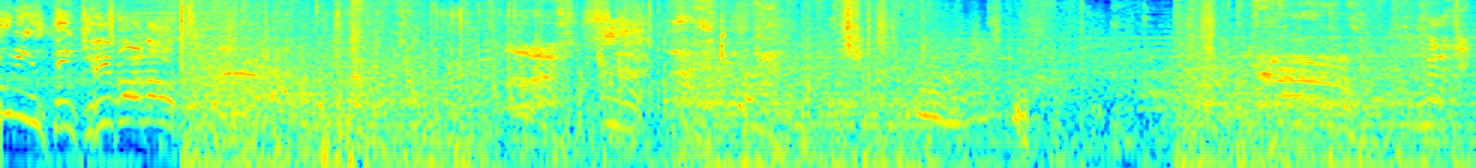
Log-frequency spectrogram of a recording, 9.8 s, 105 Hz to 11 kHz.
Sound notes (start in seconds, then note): 1.5 dramatic music; 2.0 gun rattles; 2.1 Mac thuds; 3.1 Mac groans; 6.1 dramatic music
